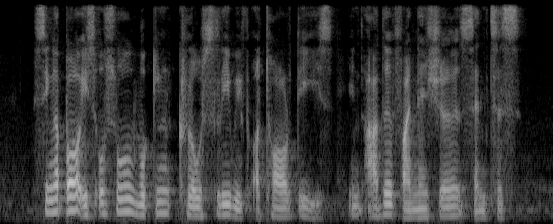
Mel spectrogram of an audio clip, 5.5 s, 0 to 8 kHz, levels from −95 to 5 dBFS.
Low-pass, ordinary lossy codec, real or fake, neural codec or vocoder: 7.2 kHz; none; fake; codec, 16 kHz, 4 kbps, FunCodec, trained on LibriTTS, 50 frames a second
